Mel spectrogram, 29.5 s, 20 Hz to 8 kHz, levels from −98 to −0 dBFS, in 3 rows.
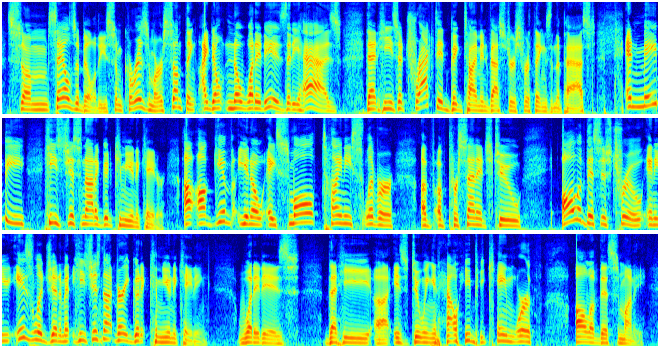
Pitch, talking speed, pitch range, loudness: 160 Hz, 165 wpm, 125-190 Hz, -22 LUFS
